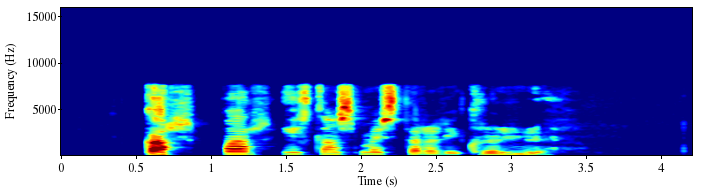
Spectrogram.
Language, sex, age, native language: Icelandic, female, 60-69, Icelandic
